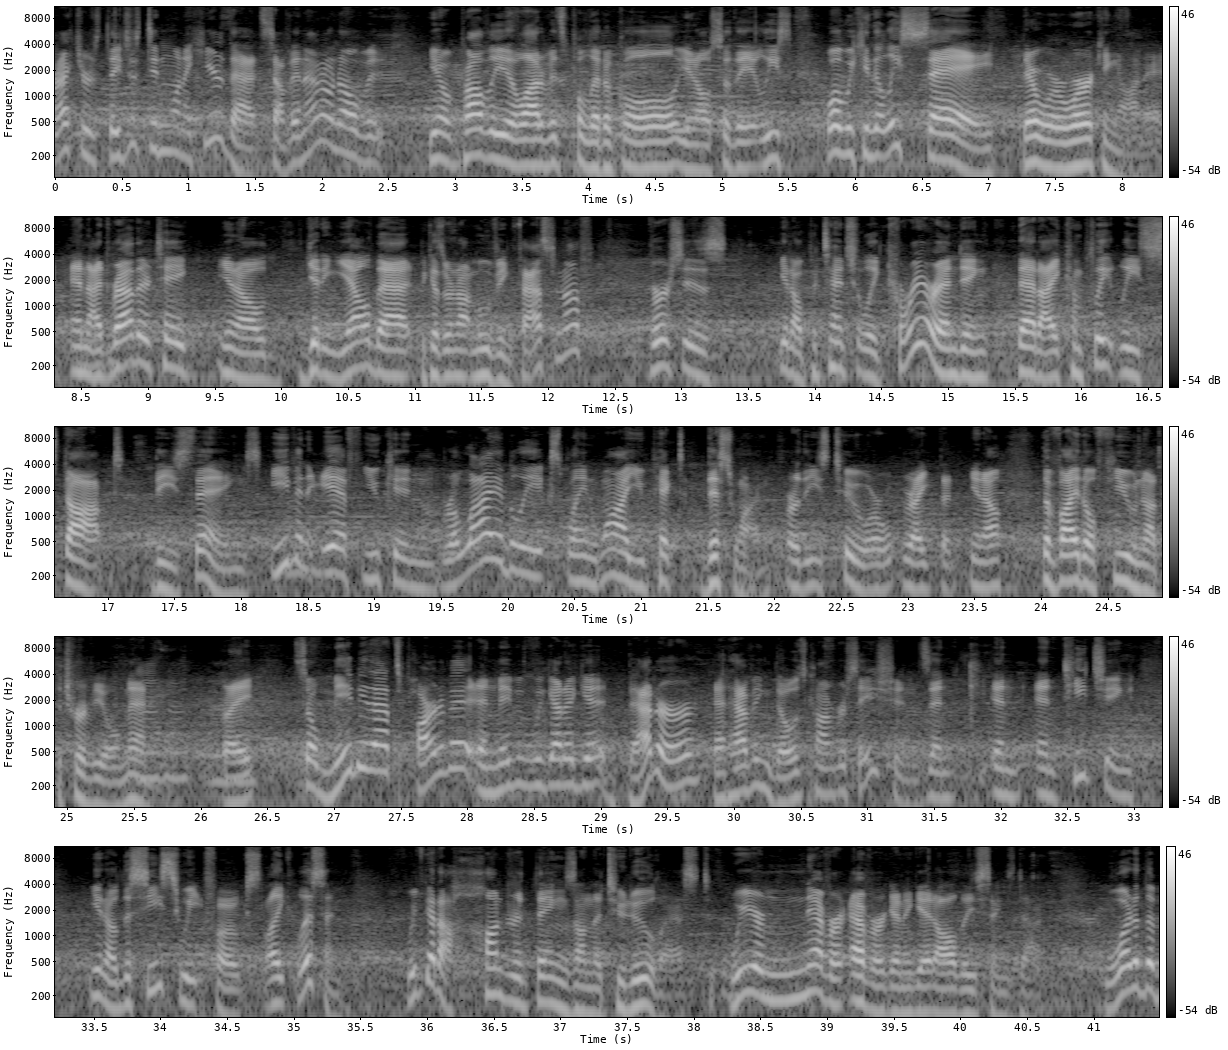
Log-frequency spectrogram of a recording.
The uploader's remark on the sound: From the GBMP Northeast Lean Conference!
